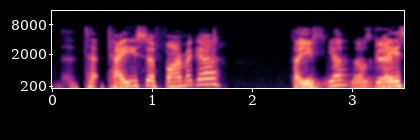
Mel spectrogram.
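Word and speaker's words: Taissa Farmiga: pronounce all the names but how do you pronounce taisa faraga ta yeah that was good okay everybody you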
